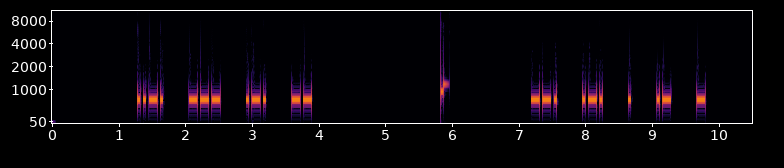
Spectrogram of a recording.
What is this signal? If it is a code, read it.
Morse code, heard as a keyed tone, about 28 wpm, spaced as for 16 wpm, 700 Hz. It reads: FORM GREAT
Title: 3x Character Spacing - Top 200 Words - 28wpm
